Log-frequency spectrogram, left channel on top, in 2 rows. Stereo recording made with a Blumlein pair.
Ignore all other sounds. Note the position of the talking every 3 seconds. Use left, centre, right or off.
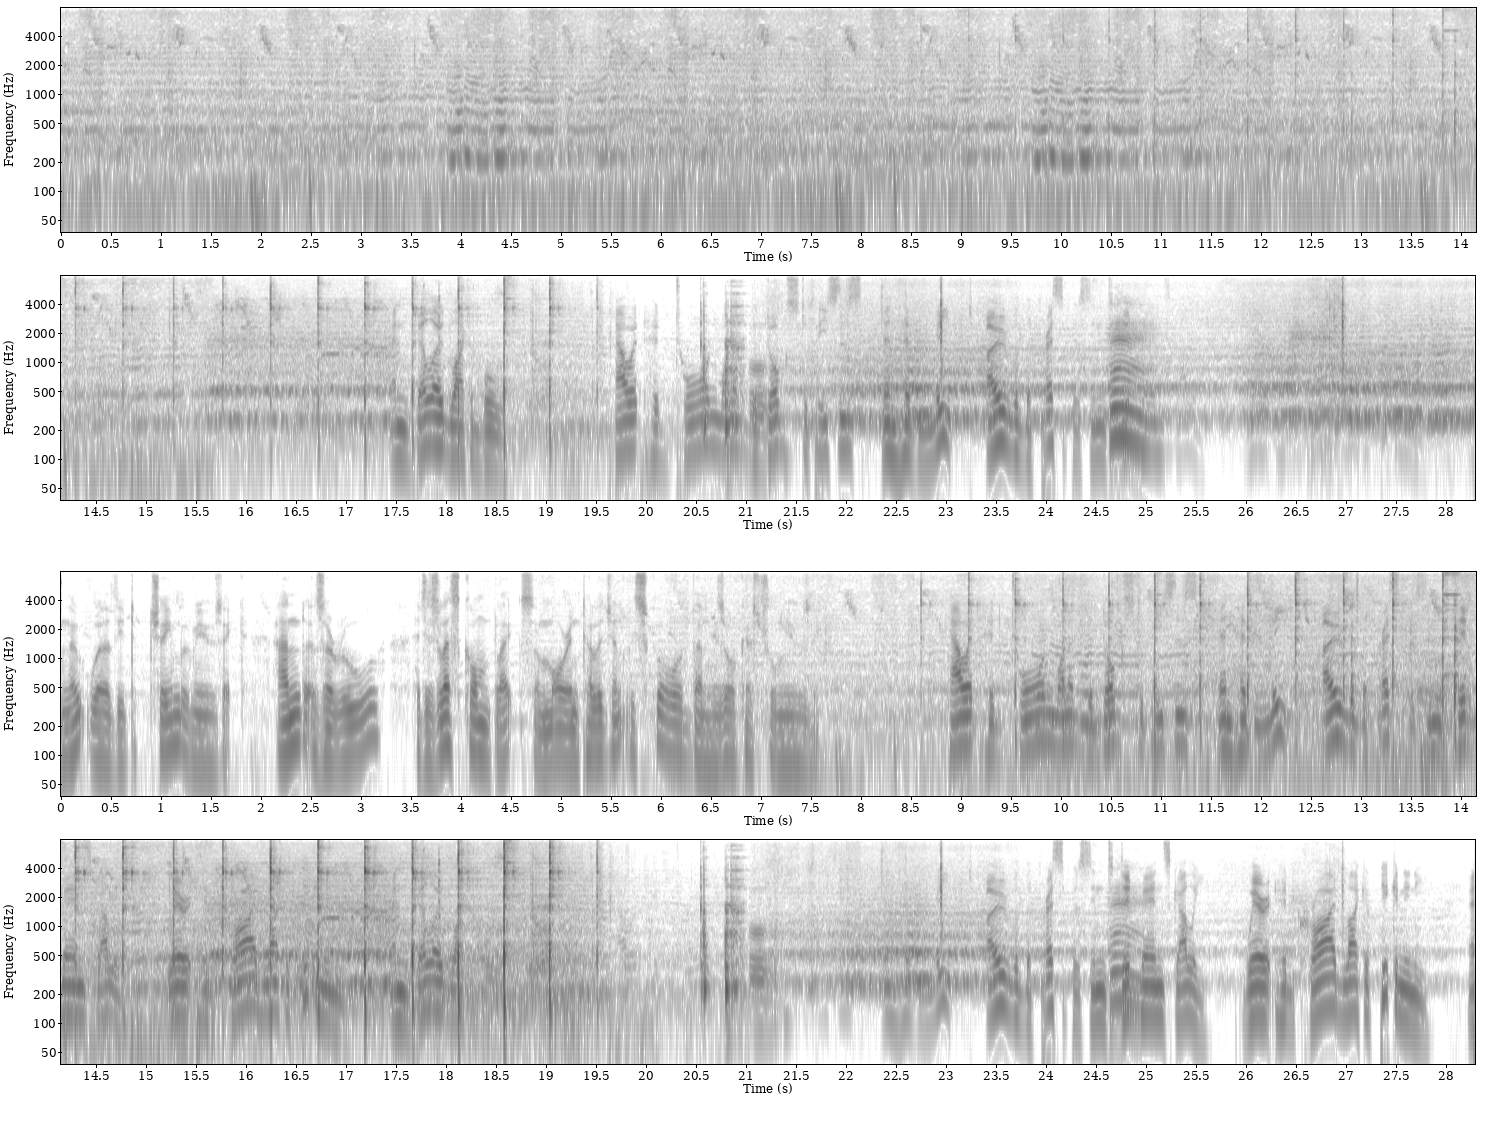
right, right, right, right, right, right, left, left, right, right.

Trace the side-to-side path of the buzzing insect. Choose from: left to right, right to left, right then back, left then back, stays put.
right then back.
